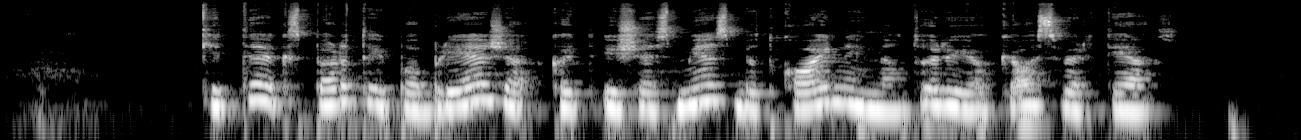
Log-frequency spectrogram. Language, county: Lithuanian, Vilnius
